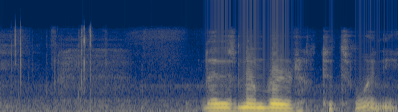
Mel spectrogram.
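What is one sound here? A trading card is flipped over in the hands.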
